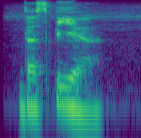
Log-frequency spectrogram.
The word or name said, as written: das Bier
